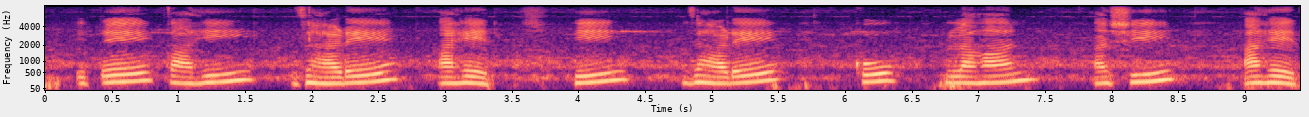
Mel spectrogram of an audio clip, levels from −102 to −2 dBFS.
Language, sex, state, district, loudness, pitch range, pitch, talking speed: Marathi, male, Maharashtra, Mumbai Suburban, -15 LUFS, 190-255 Hz, 210 Hz, 65 wpm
